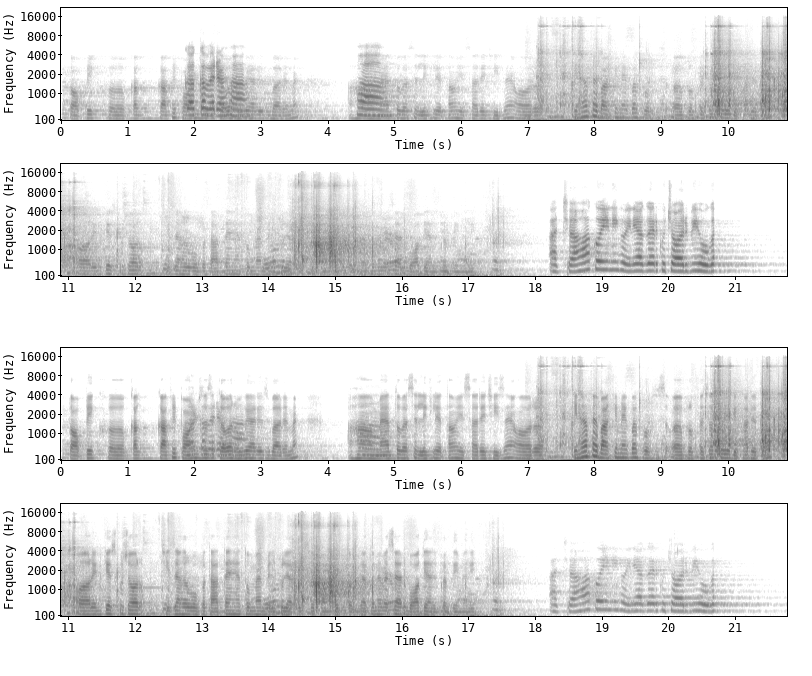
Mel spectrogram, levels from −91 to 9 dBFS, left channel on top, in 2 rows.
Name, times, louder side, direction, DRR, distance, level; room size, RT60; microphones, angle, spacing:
voice 1, 0.0-3.6 4.3-7.3 7.7-17.2, right 7 dB, 90° right, 17 dB, 0.4 m, -44 dB
voice 2, 1.9-2.8 4.4-5.0 18.2-20.7, left 7 dB, 70° left, 17 dB, 0.4 m, -41 dB
sound 1, 7.0-17.5, right 1 dB, 10° right, 0.3 m, -42 dB
17.0 x 11.5 x 6.7 m, 2.8 s
head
